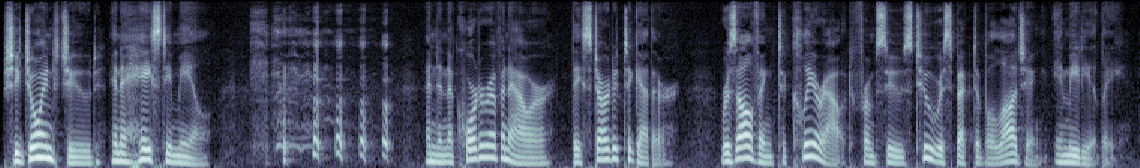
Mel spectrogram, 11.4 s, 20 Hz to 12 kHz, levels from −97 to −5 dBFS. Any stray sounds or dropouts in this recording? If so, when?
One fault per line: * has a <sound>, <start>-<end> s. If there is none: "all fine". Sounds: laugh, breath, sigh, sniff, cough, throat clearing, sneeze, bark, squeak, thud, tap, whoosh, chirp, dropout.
* has a laugh, 2.5-4.0 s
